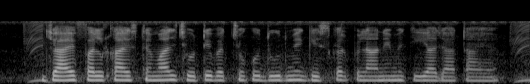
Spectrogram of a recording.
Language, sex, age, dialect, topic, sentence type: Hindi, female, 18-24, Kanauji Braj Bhasha, agriculture, statement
